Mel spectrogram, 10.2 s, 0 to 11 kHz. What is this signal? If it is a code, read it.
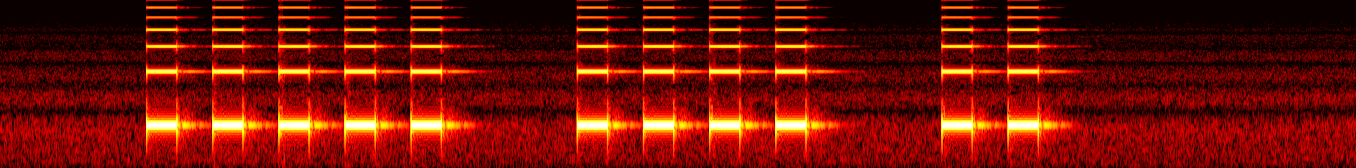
Beep code, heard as beeps from a small speaker, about 850 Hz, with room echo. 5-4-2.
